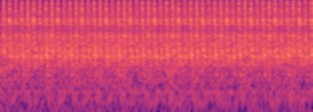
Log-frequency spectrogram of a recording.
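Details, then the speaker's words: Mazda engine just reassembled after camshaft work and helicoil repair, at idle: rapid even ticking knock with occasional stumble, a slight misfire. Some blow-by at oil filler, injectors sealed; cause still unknown. "it doesn't sound brilliant i also hear a little bit of a misfire coming out of it"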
